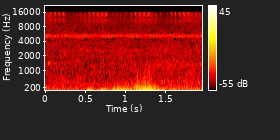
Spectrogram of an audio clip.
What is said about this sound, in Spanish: Suenan los grillos y unos débiles tambores en la lejanía.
